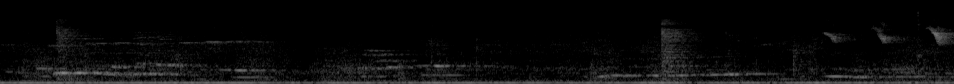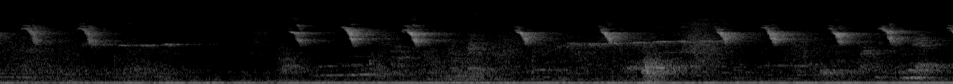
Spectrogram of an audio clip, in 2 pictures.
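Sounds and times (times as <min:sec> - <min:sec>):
bird chirping and whistling: 0:14.7 - 0:18.5.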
